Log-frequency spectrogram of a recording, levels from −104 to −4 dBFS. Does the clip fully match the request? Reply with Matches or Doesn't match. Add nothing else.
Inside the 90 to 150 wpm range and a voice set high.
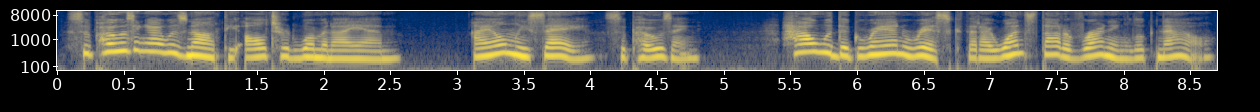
Doesn't match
